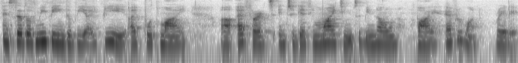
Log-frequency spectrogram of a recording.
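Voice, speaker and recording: A woman with a Romanian accent speaks at a moderate pace and medium pitch, somewhat breathy, in monotone, flat intonation. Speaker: podcast host, reputation coach. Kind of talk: personal storytelling monologue.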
